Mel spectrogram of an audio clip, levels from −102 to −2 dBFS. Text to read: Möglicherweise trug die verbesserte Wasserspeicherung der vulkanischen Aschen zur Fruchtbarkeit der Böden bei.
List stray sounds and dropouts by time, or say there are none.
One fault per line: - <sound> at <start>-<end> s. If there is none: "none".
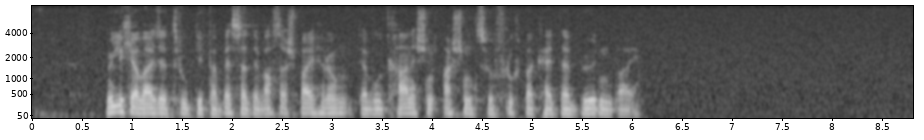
none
